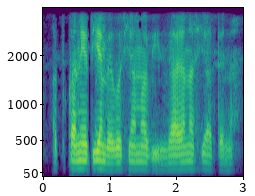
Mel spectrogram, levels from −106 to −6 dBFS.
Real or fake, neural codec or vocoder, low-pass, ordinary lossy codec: real; none; 3.6 kHz; AAC, 24 kbps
